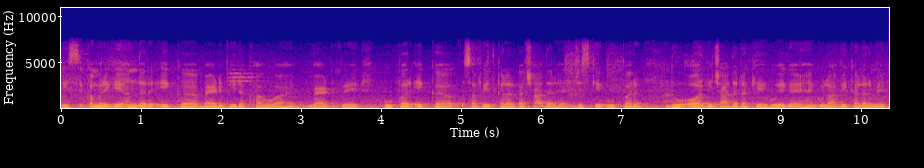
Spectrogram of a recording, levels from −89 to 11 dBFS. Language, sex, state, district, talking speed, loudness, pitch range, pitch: Hindi, male, Gujarat, Valsad, 185 wpm, -15 LUFS, 115-125 Hz, 120 Hz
